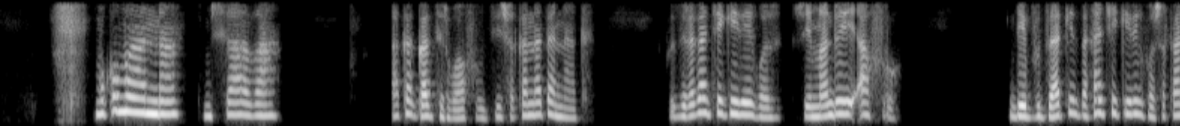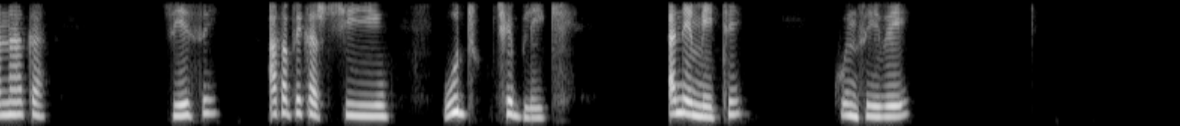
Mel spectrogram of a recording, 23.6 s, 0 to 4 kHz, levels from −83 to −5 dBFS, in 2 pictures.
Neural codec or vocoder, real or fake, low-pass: codec, 16 kHz, 0.7 kbps, FocalCodec; fake; 3.6 kHz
